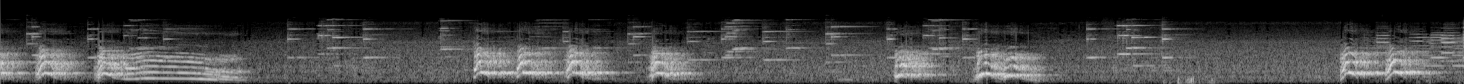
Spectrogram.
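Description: A German Shepherd howls in wavering, sliding tones over music playing in the background.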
